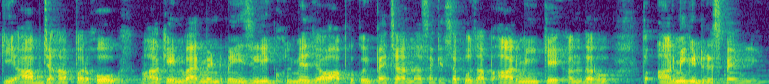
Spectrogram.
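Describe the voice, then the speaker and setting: A man teaching English from a newspaper, reading each English phrase slowly with an Indian accent and then explaining it word by word in Hindi. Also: mid-range voice, fairly even intonation, muffled recording.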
